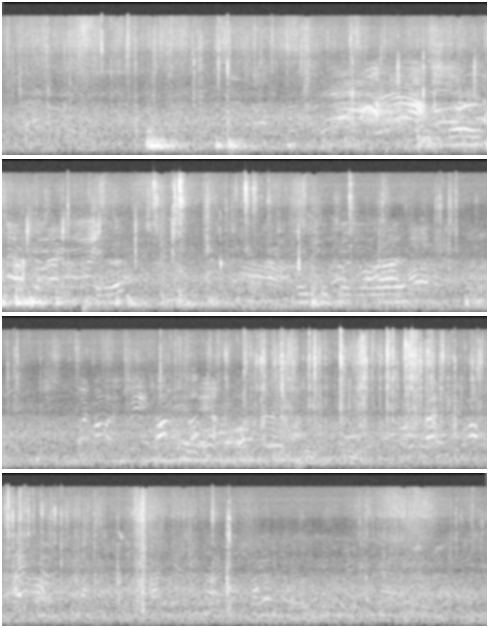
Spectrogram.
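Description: Scattered shouts and calls from players and sideline spectators at an outdoor junior rugby league game, coming in short bursts rather than steady talk.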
